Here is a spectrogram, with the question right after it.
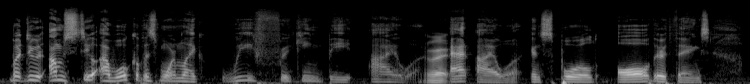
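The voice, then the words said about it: Strained, hoarse voice. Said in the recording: “my voice is still messed up right now. Because I was yelling so much.”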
